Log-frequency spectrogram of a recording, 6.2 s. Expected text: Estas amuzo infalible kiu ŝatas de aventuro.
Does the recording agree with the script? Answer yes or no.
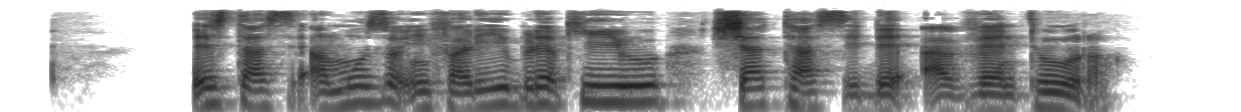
yes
